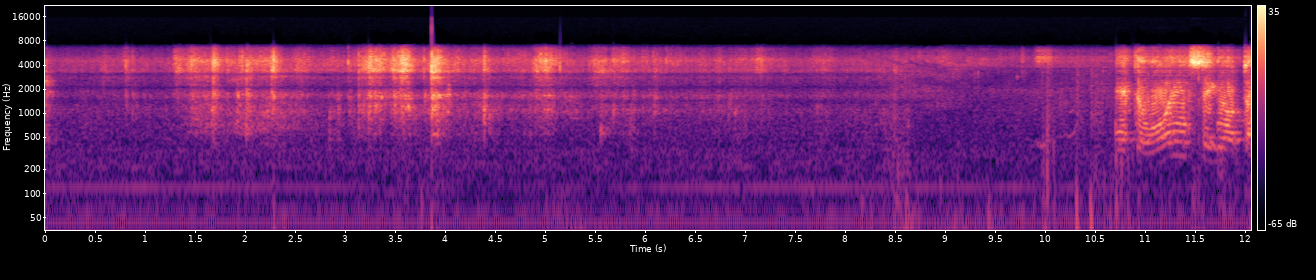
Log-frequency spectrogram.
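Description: Steady recording hiss with a low hum underneath and a couple of faint clicks, during a pause in reading aloud; a man's reading voice comes back near the end.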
